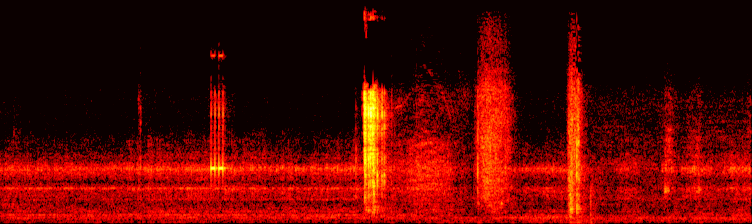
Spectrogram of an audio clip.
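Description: Handheld digital camera taking photos: a short high beep about a second and a half in, then a sharp shutter click, a brief rustle and a second click.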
